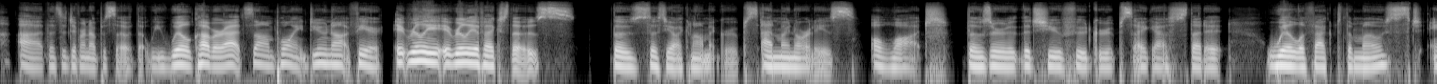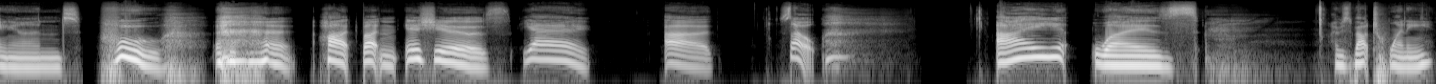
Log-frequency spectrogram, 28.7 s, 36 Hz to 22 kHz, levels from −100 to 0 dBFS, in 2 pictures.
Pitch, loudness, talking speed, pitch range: 150 Hz, -19 LUFS, 115 wpm, 130-180 Hz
